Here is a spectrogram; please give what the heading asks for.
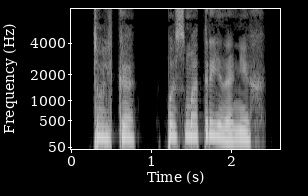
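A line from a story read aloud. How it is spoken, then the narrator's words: Breathless awed whisper. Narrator (Russian): прошептал задыхающийся от благоговения голос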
